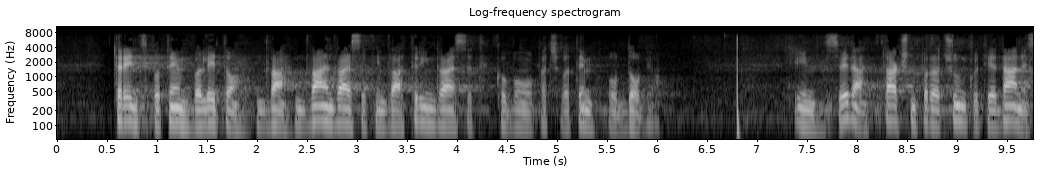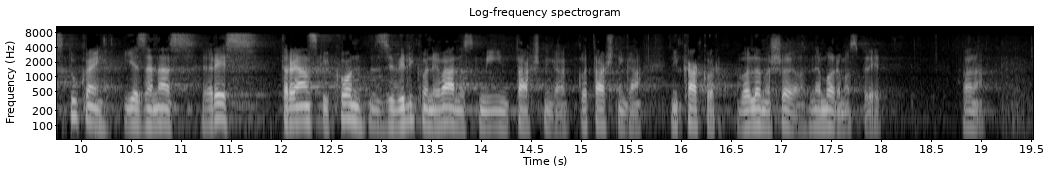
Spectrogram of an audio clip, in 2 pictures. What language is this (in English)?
Slovenian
